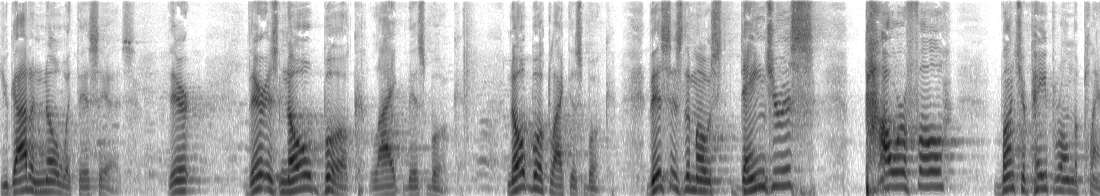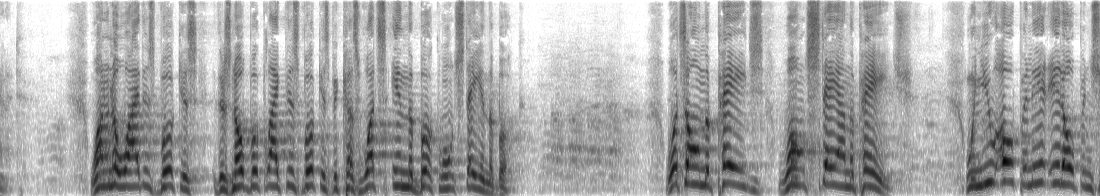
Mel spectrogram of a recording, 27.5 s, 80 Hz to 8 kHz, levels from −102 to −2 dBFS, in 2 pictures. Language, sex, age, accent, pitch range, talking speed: English, male, 50-69, American, 155-235 Hz, 155 wpm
